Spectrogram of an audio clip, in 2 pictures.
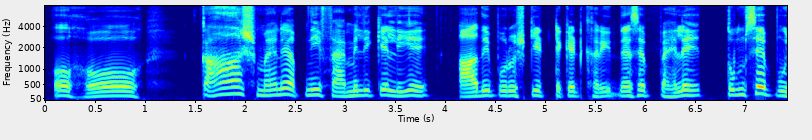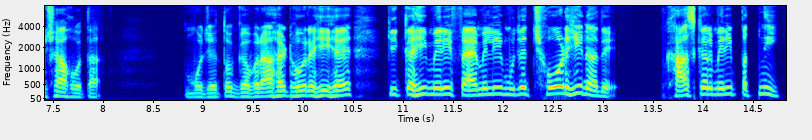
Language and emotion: Hindi, fearful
